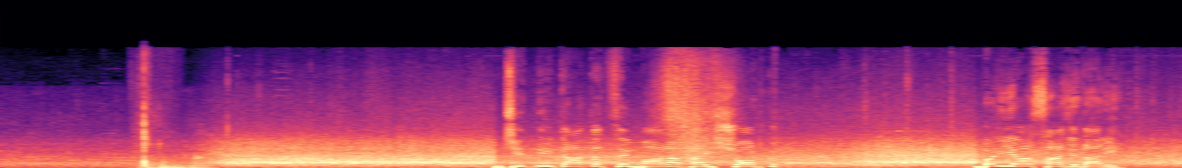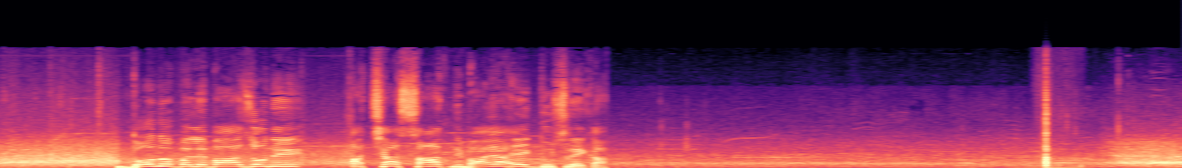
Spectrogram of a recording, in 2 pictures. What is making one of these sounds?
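A cricket bat cracks sharply against a ball.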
